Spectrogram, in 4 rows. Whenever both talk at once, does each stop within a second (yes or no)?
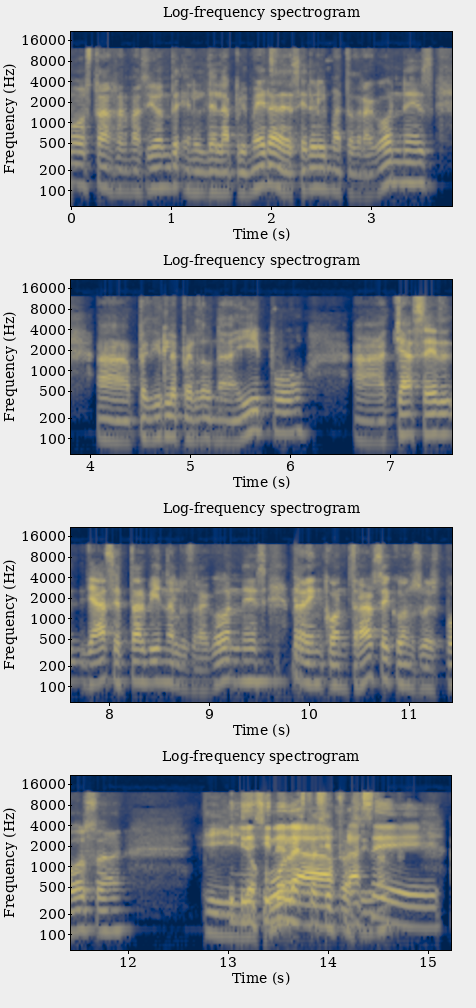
no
